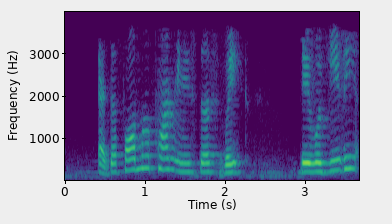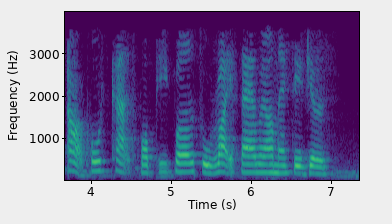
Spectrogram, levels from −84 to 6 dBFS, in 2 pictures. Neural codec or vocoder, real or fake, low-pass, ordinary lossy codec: codec, 16 kHz, 1 kbps, X-Codec, HuBERT features, trained on general audio; fake; 3.6 kHz; MP3, 24 kbps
